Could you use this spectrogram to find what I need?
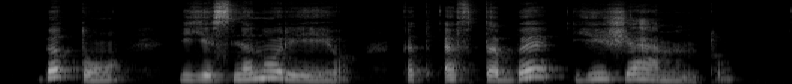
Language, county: Lithuanian, Alytus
